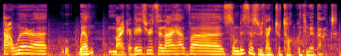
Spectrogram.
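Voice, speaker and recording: A woman plays a well-mannered smuggler and swoop driver in a tabletop space adventure. The delivery is eager and chatty. The pitch moves around in a lively way. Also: a little fast, lightly acted. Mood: polite. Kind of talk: tabletop role-play in character.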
